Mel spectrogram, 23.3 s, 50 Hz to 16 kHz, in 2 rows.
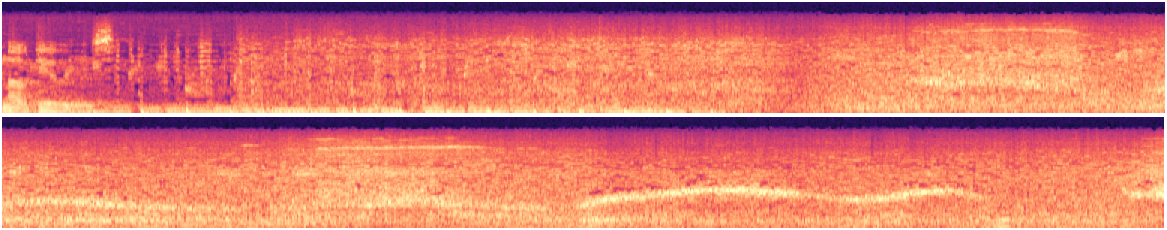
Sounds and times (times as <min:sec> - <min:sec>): Speech: 0:00.0 - 0:01.2
Music: 0:00.8 - 0:07.5.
